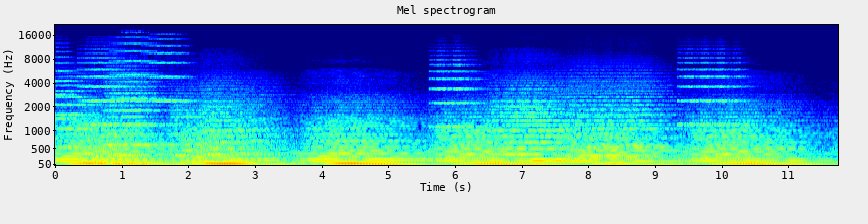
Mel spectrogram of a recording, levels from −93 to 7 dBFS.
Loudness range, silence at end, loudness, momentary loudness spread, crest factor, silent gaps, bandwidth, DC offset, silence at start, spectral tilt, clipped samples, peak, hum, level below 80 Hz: 2 LU; 0 s; -30 LUFS; 10 LU; 12 dB; none; 13 kHz; 0.2%; 0 s; -7.5 dB/octave; under 0.1%; -16 dBFS; none; -32 dBFS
